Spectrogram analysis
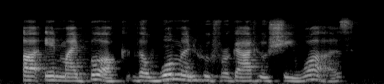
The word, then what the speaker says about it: Womun: to w-o-m-u-n so the almost like human yeah yeah yeah and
